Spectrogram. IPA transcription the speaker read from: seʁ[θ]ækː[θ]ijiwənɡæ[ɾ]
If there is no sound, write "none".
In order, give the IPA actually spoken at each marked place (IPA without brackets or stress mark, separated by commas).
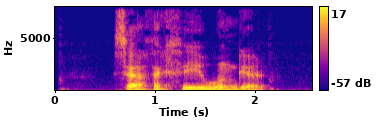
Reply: θ, θ, l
